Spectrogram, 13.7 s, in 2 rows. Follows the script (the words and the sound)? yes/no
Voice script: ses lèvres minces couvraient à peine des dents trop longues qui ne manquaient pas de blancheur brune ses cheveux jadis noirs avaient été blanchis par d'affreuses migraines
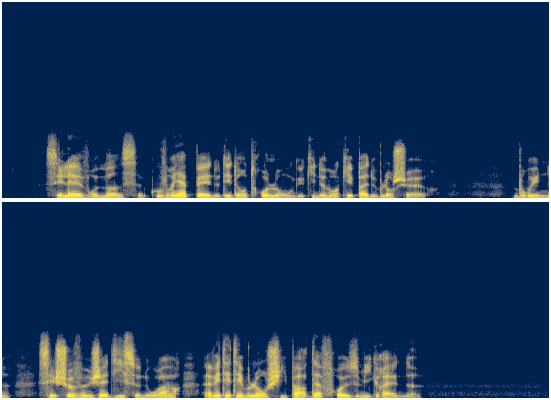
yes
